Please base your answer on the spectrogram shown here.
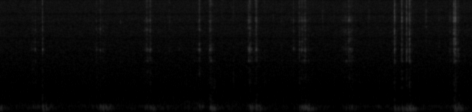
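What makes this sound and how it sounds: A flat metal scraper is dragged across the partly excavated top of a solid plaster block, loosening crumbs. Irregular, short scraping strokes each give a low, dull rub with bright, crackly grit on top, separated by brief quiet pauses.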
